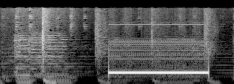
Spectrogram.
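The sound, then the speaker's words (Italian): A telephone's ringing tone on an outgoing call: one loud, steady, single-pitched beep lasting about a second, preceded by soft handling clatter and followed by quiet. “Vediamo, vediamo se suona. Ecco, è libero, è libero. Vediamo se ci risponde.”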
